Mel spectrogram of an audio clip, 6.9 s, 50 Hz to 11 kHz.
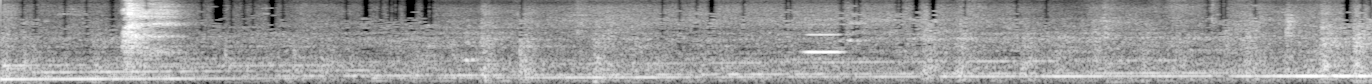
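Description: Toei 5300 series subway train's Mitsubishi GTO inverter whining, its tones slowly rising in pitch as the train accelerates, over running noise with faint wheel clicks. A short hiss sounds about a second in.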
